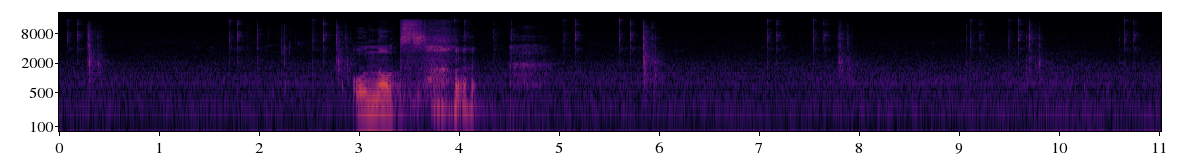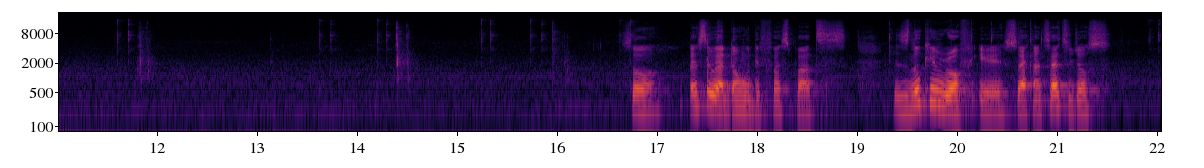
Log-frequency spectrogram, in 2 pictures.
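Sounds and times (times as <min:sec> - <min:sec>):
computer mouse and keyboard clicks: 0:00.0 - 0:00.5, 0:01.7 - 0:03.0, 0:04.4 - 0:06.2, 0:07.0 - 0:08.0, 0:09.0 - 0:10.9, 0:11.6 - 0:12.1, 0:13.1 - 0:14.6, 0:15.2 - 0:16.7.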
